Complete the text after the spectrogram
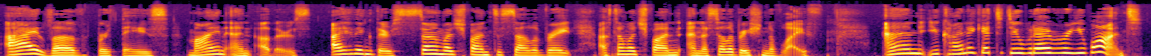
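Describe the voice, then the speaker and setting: A woman co-hosting a podcast, reading listener comments aloud and chatting casually in an animated, giggly manner. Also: mid-range voice, measured pace. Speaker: podcast co-host.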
